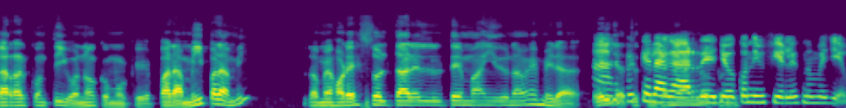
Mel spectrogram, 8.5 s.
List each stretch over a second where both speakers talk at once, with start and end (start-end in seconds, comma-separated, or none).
5.9-7.4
